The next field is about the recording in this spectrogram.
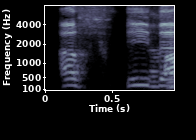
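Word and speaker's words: أفئدة: দেখেন এই আফ, ফার পরে হামজার নিচে জের আছে, বুঝতে পেরেছেন? তো জি হামজাটা জি অবশ্যই জি উচ্চারণ জি করবেন। আফ ইদা।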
